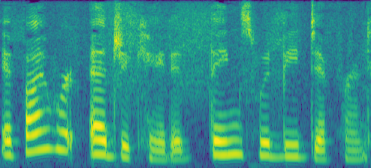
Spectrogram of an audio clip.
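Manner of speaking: ordinary delivery, nothing marked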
